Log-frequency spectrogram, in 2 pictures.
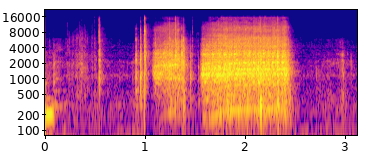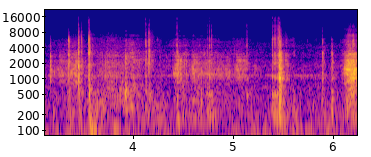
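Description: Toy sewing machine's small motor running in two short bursts about a second in, the second under a second long and cutting off suddenly, as it is switched on and off to find the switch. Faint clicks of handling the plastic machine follow.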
